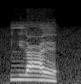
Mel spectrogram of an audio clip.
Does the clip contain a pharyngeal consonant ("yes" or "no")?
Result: yes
